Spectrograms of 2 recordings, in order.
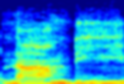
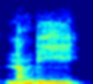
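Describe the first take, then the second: First: "nam di" as two full, drawn-out words; separate words. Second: "nam di" run together as one short word; single word. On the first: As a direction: give "nam" a long vowel, apart from "di". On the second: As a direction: say "nam di" with a short first syllable, no break. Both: Shown as a demonstration. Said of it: "one word or multiple words".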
